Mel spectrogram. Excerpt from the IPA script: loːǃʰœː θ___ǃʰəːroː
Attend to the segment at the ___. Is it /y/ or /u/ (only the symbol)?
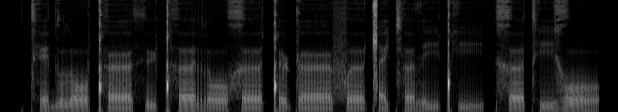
y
